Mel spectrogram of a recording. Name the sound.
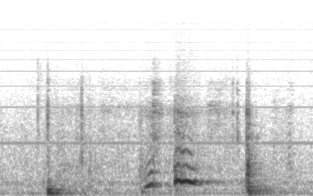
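bird call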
